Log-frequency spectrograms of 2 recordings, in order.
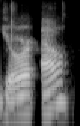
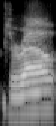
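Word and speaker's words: Jorel: a fun fact is my name actually comes from superman's dad i was actually pronounced jor l but i was telling the team earlier i actually dropped the apostrophe about midway through because i didn't like writing the writing that apostrophe on scantrons it was too much work so now jerrell or jor l what doesn't really matter either one works but that's usually the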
